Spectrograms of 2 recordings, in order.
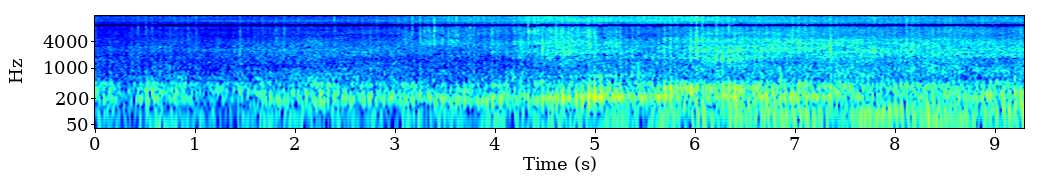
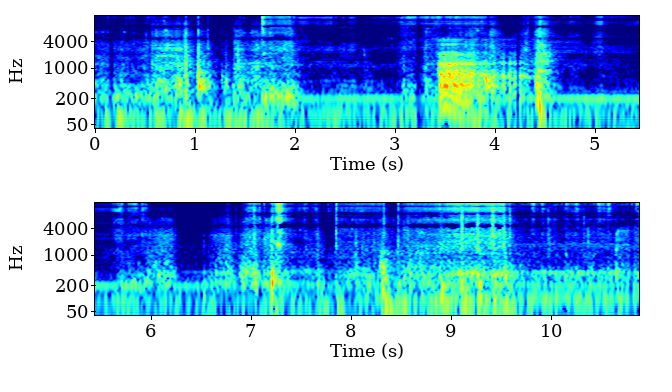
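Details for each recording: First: N gauge Farish/Dapol HST locomotive running on track after reseating the motor connection pin; light mechanical whir and rattle building as it moves, a bit bumpy but the earlier squeaking is gone; normal running. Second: Farish/Dapol HST model train motor test: faint motor whir broken by clicks and short squeaky bursts; horrible noise from dry, very taut bogie gears, to be opened up again.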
